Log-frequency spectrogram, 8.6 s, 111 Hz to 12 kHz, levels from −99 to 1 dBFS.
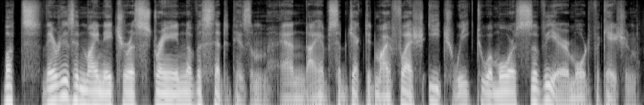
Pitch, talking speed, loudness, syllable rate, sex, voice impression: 95 Hz, 160 wpm, -18 LUFS, 4.5 syllables/s, male, masculine, adult-like, thick, fluent, cool, slightly refreshing, sincere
